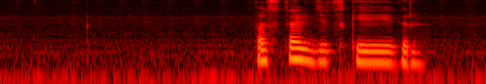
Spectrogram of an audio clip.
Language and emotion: Russian, neutral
